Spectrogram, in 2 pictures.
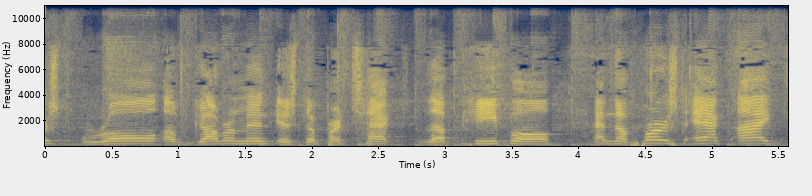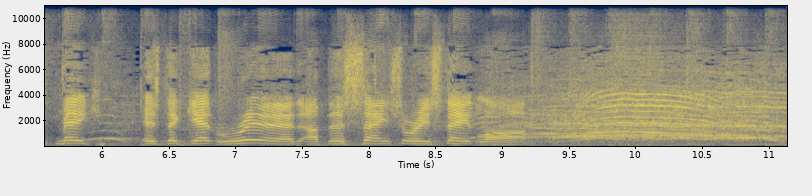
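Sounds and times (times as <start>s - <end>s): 
speech: 0.0s - 9.6s
large unenthusiastic crowd cheering and shouting at political rally: 8.7s - 11.1s.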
